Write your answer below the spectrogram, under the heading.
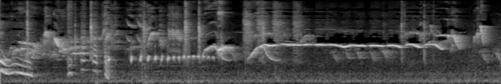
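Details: Shrimp-tail white-rumped shama song in rít thuốc lào style: descending slurs and a quick pulsed trill, then a clear level whistle sustained nearly three seconds, closing with soft scattered notes over a low hum.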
